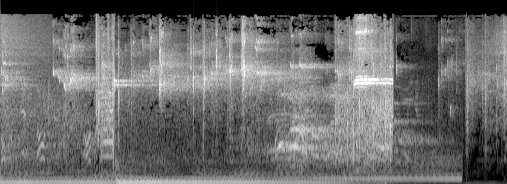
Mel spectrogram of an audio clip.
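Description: The soundtrack's beat drops out, leaving a steady low bass under gym game sounds: a basketball bouncing, short squeaks and players' voices. About nine seconds in, everything cuts out suddenly to near silence.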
